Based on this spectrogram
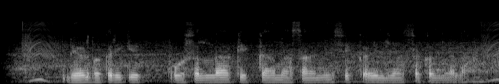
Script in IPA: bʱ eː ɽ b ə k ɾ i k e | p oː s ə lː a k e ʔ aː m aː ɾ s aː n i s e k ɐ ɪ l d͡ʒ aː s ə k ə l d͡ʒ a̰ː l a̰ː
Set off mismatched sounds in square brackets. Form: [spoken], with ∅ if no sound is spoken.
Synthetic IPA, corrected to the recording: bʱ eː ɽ b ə k ɾ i k e | p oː s ə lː a k e [k] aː m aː [∅] s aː n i s e k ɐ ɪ l d͡ʒ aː s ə k ə l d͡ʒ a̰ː l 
